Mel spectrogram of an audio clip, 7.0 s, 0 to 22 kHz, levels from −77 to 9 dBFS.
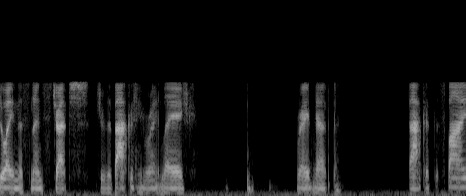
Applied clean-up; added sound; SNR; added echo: neural diffusion model UNIVERSE++.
